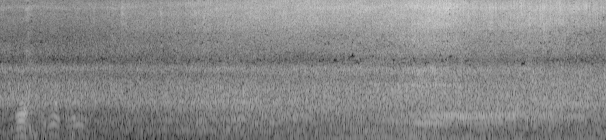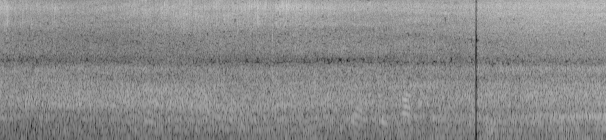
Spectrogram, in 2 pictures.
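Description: Cars and motorcycles rush past on a wide road.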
